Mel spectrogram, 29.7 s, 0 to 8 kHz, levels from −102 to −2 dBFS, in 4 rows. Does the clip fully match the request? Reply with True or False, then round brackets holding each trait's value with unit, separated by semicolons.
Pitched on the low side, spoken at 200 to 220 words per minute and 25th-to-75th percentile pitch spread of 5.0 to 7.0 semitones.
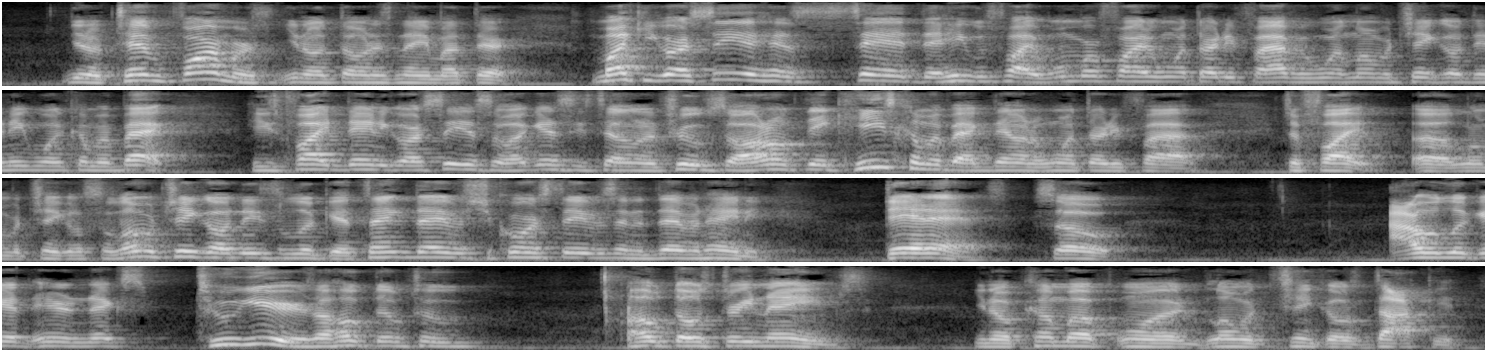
False (150 Hz; 205 wpm; 5.3 semitones)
